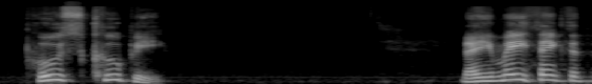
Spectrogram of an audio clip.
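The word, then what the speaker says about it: Pouce Coupe: of the town he lived in it's called pooskoopy now you may think that that means poo Scoopy and that's not how that's it's actually poos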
